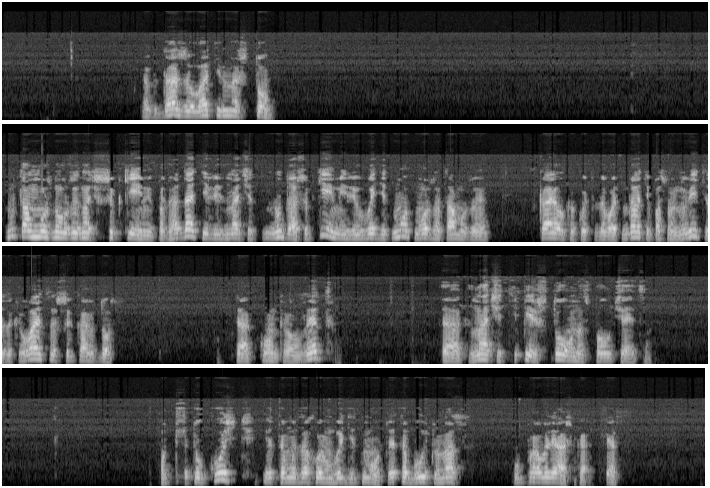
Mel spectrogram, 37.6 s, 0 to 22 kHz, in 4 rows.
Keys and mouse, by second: 16.9-17.8 middle drag, 18.3-21.2 middle drag, 22.8 ctrl+z, 24.4 KP_1, 25.5 shift+middle click, 30.4 click, 32.0-32.9 drag, 34.2-35.3 drag.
